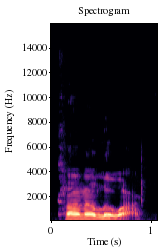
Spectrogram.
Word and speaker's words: Kanaloa: Kanaloa. Kanaloa.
